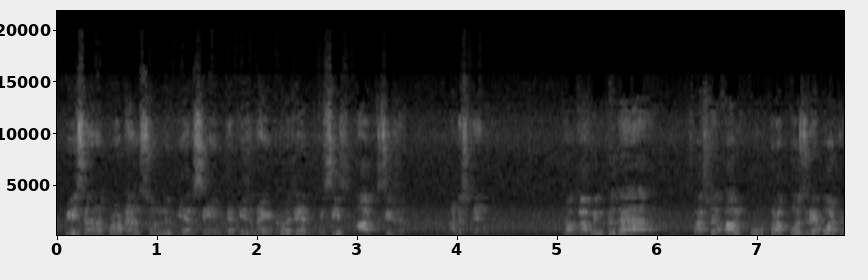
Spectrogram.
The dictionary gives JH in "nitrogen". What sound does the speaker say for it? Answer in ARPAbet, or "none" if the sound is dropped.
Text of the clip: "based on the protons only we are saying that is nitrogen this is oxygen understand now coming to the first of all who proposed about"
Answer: JH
